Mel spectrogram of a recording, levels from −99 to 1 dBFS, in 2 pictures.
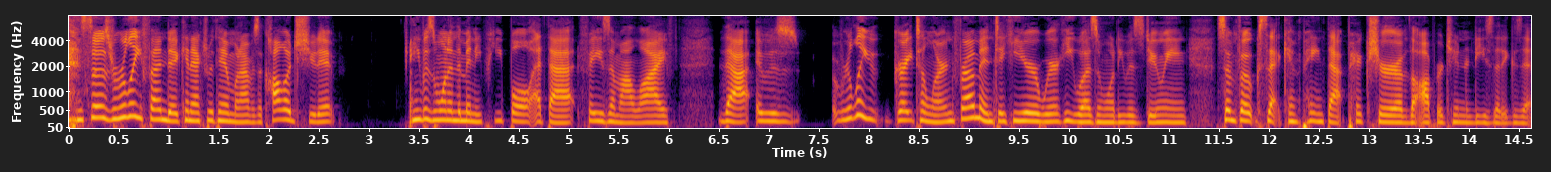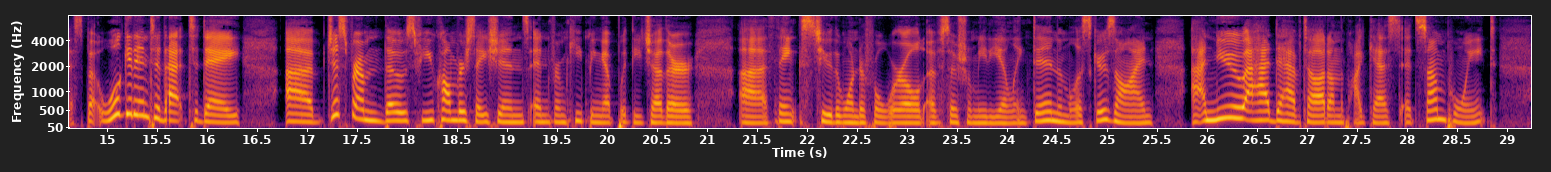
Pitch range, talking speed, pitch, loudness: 180-230 Hz, 215 wpm, 200 Hz, -19 LUFS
